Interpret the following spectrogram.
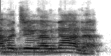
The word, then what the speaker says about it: Amadou Onana: Amadou Onana.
